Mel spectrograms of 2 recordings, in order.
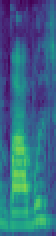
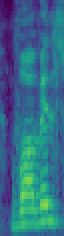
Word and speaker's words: vowels: बहुत ऐसे टीचर हैं कि बोलते हैं कि वॉवेल्स पढ़ने को, नहीं आप बाबुल्स बोलिएगा, ठीक है। वह गलत उच्चारण हुआ, वॉवेल्स, वॉवेल्स गलत ही उच्चारण हुआ, बाबुल्स एक राइट उच्चारण हुआ।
